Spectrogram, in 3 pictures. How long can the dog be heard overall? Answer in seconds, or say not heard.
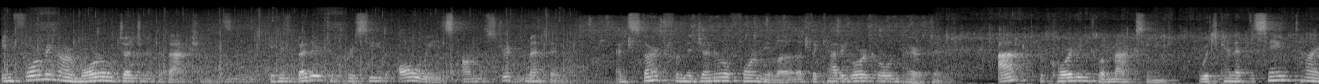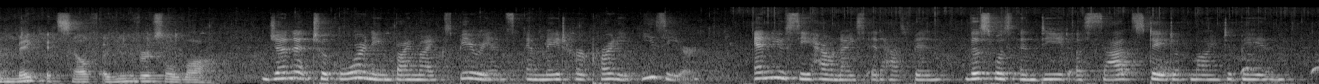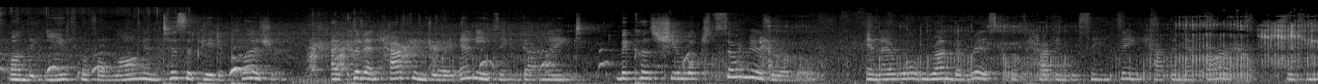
10 s.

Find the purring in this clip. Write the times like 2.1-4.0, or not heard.
29.2-39.5.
